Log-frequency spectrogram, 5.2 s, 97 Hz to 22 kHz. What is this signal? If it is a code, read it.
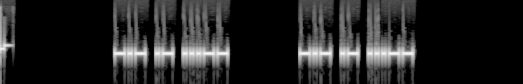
Morse code, heard as a keyed tone, about 34 wpm, 700 Hz. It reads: KA3 KA3
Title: USA Call Sign Prefixes - Repeated 2x - 35wpm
